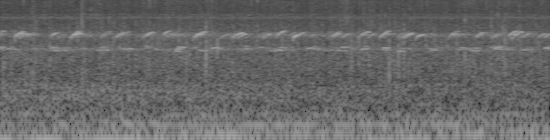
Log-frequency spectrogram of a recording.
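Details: Many coqui frogs on the Big Island, Hawaii, calling together in a rain shower: sharp, high, rising chirps paired with lower short notes, repeated in an unbroken rhythmic stream, with rain patter and distinct drops.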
